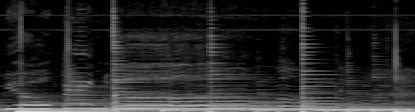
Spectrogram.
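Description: Two women singing a Mandarin worship song in long held notes, over a strummed acoustic guitar.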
